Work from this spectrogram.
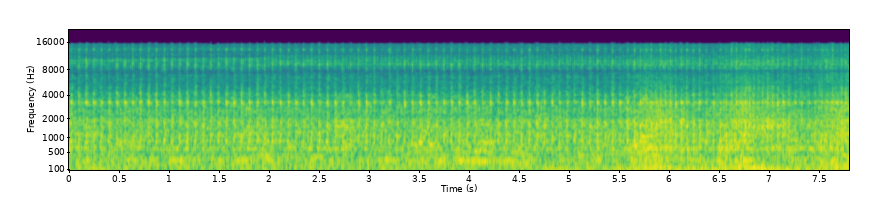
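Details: Bajaj Discover on self-start, with timing chain, tensioner pad and related parts all newly replaced and oil leaking: fast, uneven metallic ticking about three a second, loud over the idle; top-end rattle at idle, cause unclear.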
